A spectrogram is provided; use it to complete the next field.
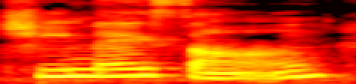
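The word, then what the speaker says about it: Chi Nei Tsang: It is pronounced Qi Nei Song.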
